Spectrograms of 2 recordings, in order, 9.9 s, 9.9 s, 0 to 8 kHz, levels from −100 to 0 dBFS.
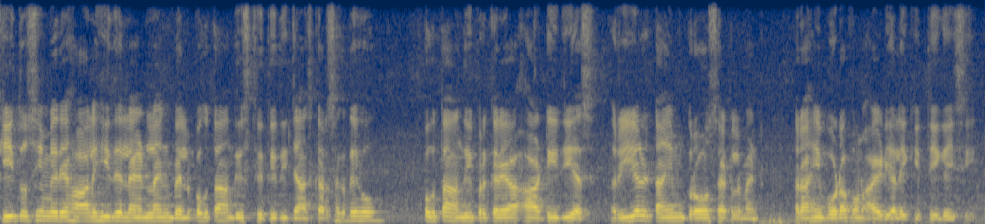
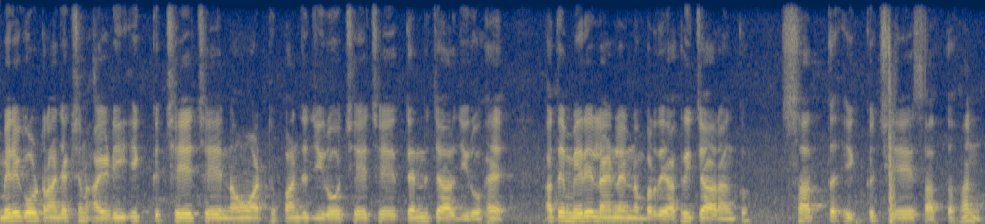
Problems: background sounds at intervals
